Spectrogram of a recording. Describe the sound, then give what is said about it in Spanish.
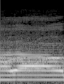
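A DJ siren sound effect blares at a party event. A loud, buzzy, horn-like tone with steady harmonics holds for about half a second, then cuts off sharply. “Sirena DJ, porque se viene.”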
